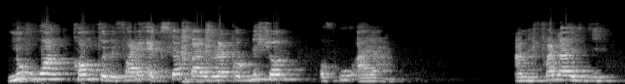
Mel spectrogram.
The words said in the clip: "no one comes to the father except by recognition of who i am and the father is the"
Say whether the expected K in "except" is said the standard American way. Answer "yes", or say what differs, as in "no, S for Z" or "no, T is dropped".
yes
